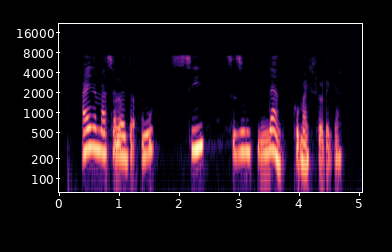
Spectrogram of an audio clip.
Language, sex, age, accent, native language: Uzbek, female, 18-24, Sirdaryo, Uzbek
